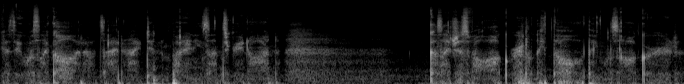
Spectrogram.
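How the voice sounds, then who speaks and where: The voice is whispering in a relaxed tone. Noticeable noise sits in the background. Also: woman. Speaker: ASMR creator. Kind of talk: ASMR storytime, rambling personal anecdote. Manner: whispered, close-up, relaxed rambling.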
